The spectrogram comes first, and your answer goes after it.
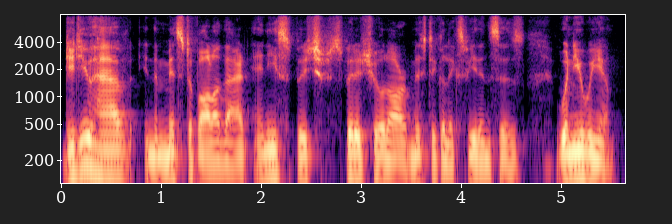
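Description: A man hosting an interview, calm and affirming, asking questions and murmuring agreement. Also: fairly low pitch, brisk. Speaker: host. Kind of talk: conversational interview.

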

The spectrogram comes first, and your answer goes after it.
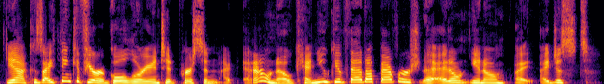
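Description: A woman's voice: a little high, big pitch swings, a little fast, dry recording. Woman co-host, casual and encouraging, dry close sound. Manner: supportive, frequent "yeah", thinks aloud. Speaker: podcast co-host. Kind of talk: casual chat.

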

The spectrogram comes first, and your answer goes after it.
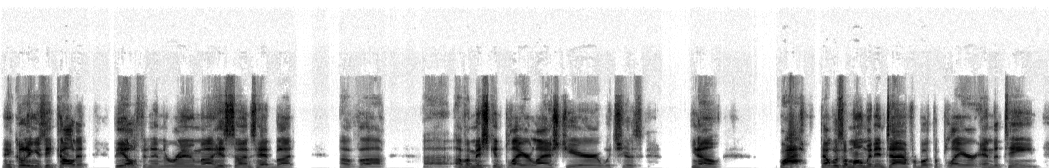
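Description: A man's voice: a little high, fairly even intonation, moderate pace, pushed and bright. A man hosting a college football show with an unscripted monologue, folksy and rambling, often circling back over his phrases. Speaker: sports talk show host.

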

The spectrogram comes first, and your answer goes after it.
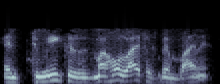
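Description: A man in his fifties, born in Mexico and raised in Los Angeles, telling his own story as a former police officer, halting and restarting often. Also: a little high, breathy edge, dry recording. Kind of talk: personal storytelling interview. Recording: tinny phone-line audio.

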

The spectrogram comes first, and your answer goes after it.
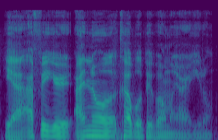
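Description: A man in casual podcast chat, teasing his co-host and throwing in quick jokes. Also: medium pitch, clear, resonant tone.

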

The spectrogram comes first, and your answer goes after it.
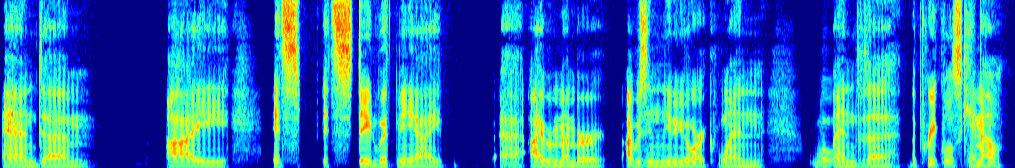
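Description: Low-voiced man telling stories. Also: level tone, slow, fairly bright tone, smooth, no echo, studio quality. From Norway. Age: 40s. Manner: chatty, self-mocking storyteller. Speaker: actor guest. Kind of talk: casual interview chat.

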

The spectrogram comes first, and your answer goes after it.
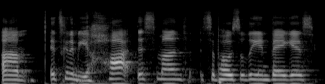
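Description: A woman's voice: on the high side, steady tone, normal speed, bright, forceful tone. A woman co-hosting a podcast in casual banter, with playful, self-mocking asides and a chatty way of talking. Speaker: podcast co-host.

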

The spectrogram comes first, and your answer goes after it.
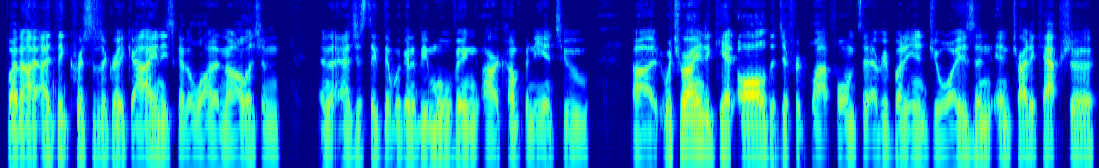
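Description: Bright, low-pitched man co-hosting a podcast. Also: steady tone, fast, dry recording, studio quality. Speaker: podcast co-host. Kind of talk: casual chat about hockey.

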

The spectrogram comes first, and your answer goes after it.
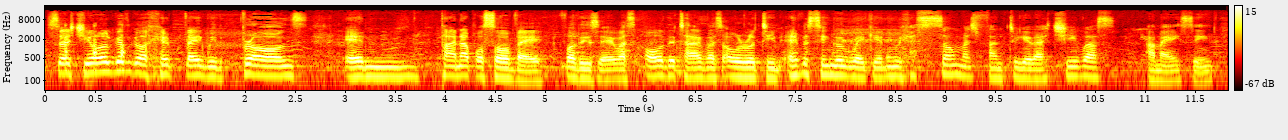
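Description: A man's voice: medium pitch, normal speed. Chilean man telling his story. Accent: Chilean Spanish. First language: Spanish. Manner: warm and chatty, with non-native grammar slips. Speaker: guest, international student. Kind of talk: casual personal storytelling.

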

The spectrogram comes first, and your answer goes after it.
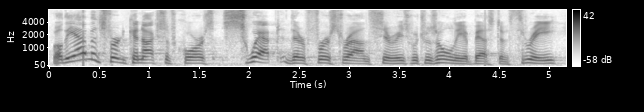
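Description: Higher-voiced male sports anchor. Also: expressive, moderate pace. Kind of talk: conversational sports newscast narration.

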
